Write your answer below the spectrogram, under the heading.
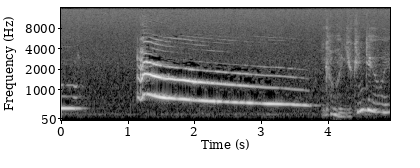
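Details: Female Basenji Ginger Snap, aged a year and a half, recorded November 2013 as she is urged to say hi: a long, smooth, tonal howl sliding steadily downward in pitch for nearly three seconds, followed by brief rougher voice sounds.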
